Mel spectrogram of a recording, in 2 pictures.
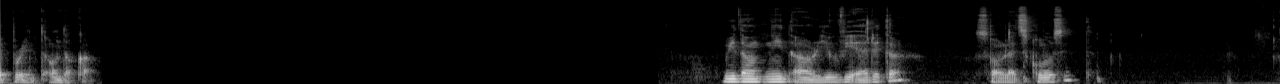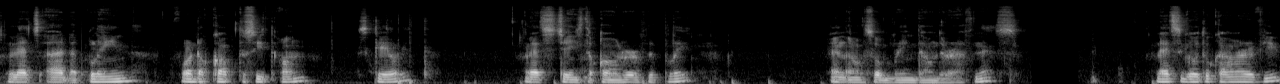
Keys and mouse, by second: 10.4 click, 14.0 shift+a, 16.8 s, 23.1 click.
